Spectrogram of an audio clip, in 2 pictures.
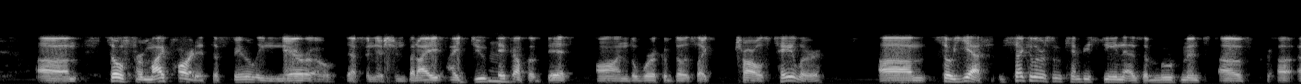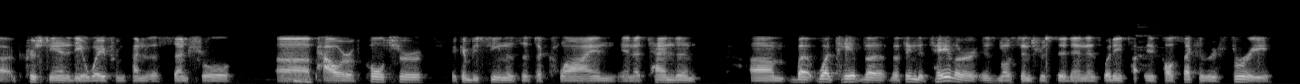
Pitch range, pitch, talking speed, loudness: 95-115 Hz, 100 Hz, 185 wpm, -22 LUFS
